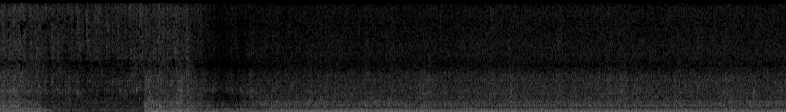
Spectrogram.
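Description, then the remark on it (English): A washing machine's drain pump hums steadily over rushing water; the pump and then the water briefly stop, then the pump's low drone starts up again and carries on evenly. “The pump stopped, then the water stopped, then the pump restarted.”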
